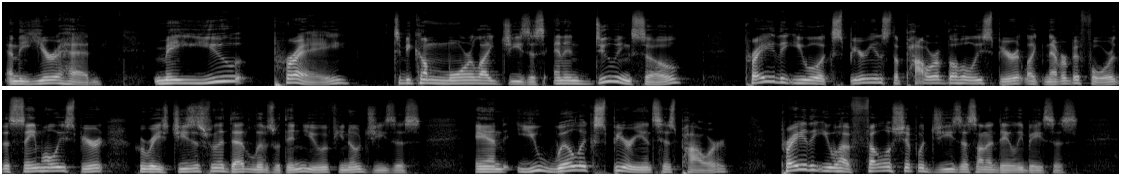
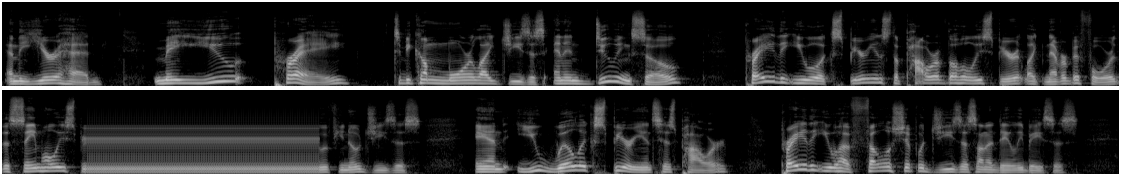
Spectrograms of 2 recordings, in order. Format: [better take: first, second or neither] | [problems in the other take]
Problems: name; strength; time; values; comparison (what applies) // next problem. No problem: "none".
first | audio freezing; at 12 s for 2.5 s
